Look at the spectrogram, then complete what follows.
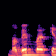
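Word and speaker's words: November: হ্যাঁ, নভেম্বরকে আমরা বলবো নভেম্বর। নভেম্বর, কারণ দেখেন এখানে একটা ভে যেটা আছে ভি, ওটা ফাও, তাই না? হয়ে যাবে নভেম্বর।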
